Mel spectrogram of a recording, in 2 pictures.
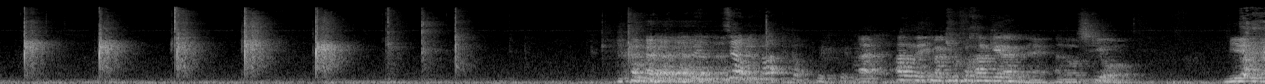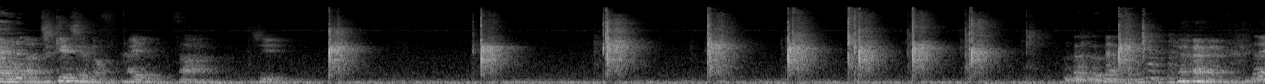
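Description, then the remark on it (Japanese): At a choir rehearsal, the singers clap in unison to a steady four-beat as the conductor beats time. The sharp, crisp claps repeat in time, pause while someone talks, then resume before voices return at the end. “はい、手拍子してください。4拍子振ります。”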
